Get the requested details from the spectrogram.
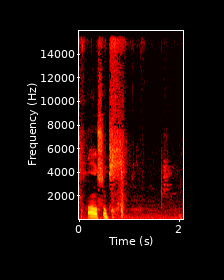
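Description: A hand squishes and tosses raw chicken in a metal bowl.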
